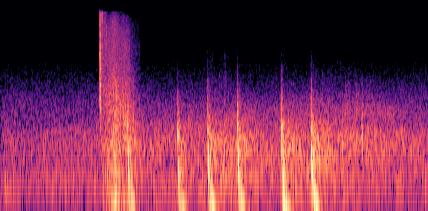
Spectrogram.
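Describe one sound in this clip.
A rifle clicks and rattles as it is raised to aim.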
